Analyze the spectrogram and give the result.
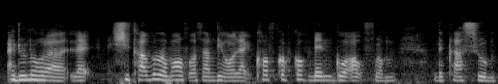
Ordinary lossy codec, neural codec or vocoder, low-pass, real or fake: none; codec, 16 kHz in and 24 kHz out, 1.1 kbps, FireRedTTS-2 codec; 7.2 kHz; fake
